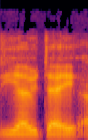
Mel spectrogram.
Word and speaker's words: Iode: It's spelled I-O-D-E. It sounds more like the Star Wars character Yoda, but it's all Yode.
